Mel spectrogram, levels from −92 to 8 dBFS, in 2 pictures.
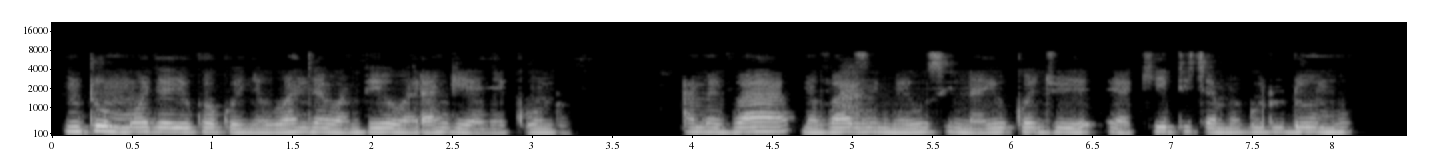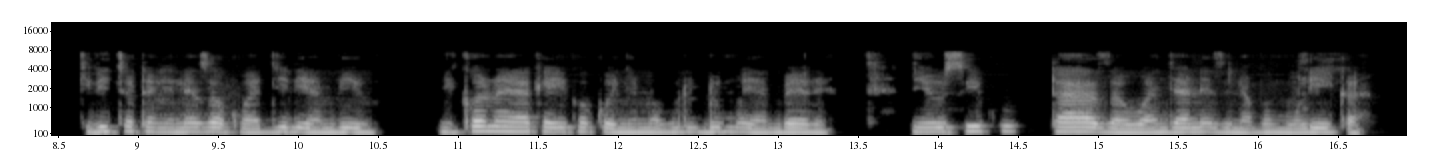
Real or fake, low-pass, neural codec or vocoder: real; 7.2 kHz; none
